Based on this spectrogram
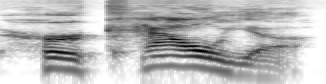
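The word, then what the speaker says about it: Hurqalya: the mental map of the Arabesque is called hercalia it's a sufic word hercalia is spelled h-u-r q-a-l y a h -u-r-q-a-l-y-a-h and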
